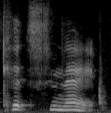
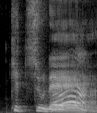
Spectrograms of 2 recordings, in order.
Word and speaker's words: kitsune: job associates it has nine tales and it's pronounced kitsune kitsune there you go associate producer thank you for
